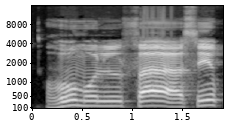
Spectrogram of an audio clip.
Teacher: ہم الفاسقون، فا کے اوپر کڑا زبر ہے، الف کے برابر کھینچنا ہے، سین میں سیٹی کی آواز پیدا کریں گے، سین کو باریک کرنا ہے۔ قاف واو پیش کو، واو ساکن سے پہلے پیش ہے، واو مدہ ہے، الف کے برابر کھینچنا ہے۔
